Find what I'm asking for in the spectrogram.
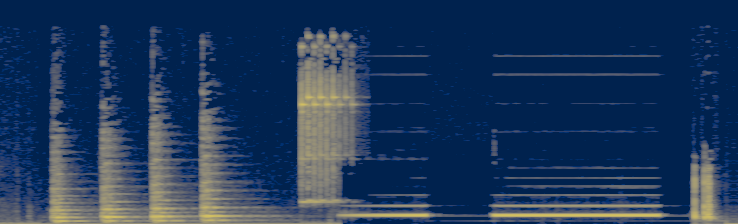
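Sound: telephone ringing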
